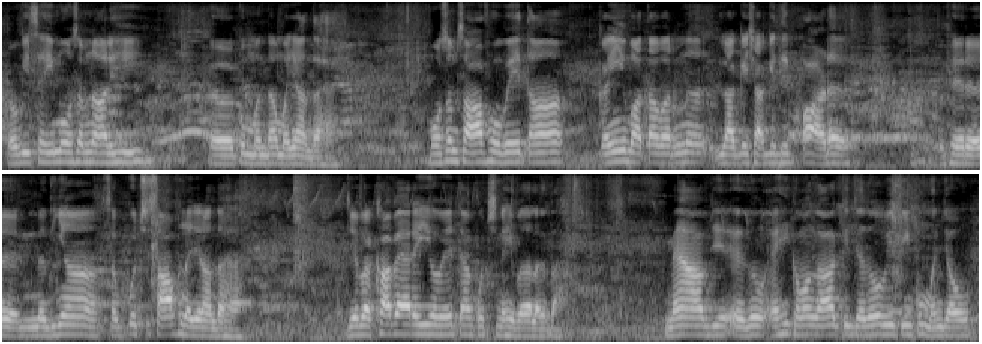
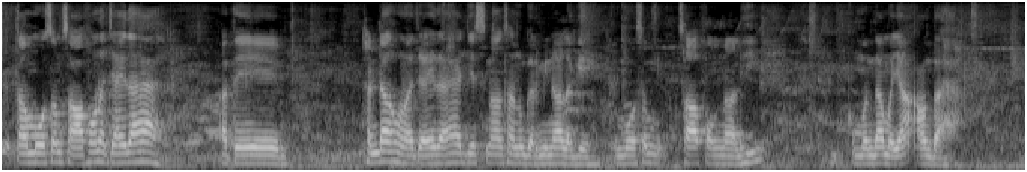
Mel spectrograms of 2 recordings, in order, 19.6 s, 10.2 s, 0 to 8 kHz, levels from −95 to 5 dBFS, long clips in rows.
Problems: background sounds at intervals, background conversations at intervals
